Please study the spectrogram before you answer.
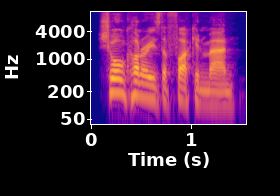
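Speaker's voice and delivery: normal talking voice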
